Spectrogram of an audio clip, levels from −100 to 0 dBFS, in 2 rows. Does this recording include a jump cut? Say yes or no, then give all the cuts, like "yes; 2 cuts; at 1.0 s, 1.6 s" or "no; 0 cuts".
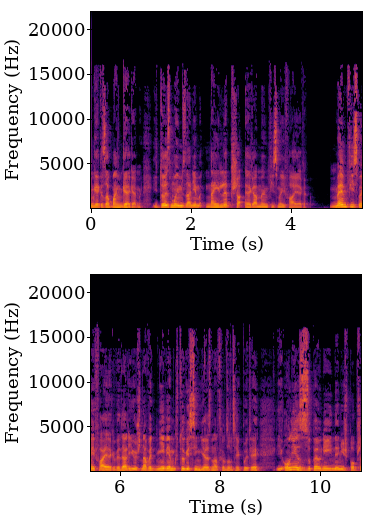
yes; 1 cut; at 4.7 s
